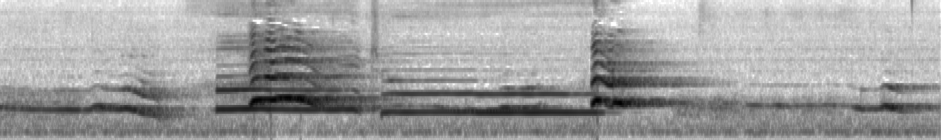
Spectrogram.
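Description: A toy poodle 'sings' in long, tuneful howls that slide up and down in pitch.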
